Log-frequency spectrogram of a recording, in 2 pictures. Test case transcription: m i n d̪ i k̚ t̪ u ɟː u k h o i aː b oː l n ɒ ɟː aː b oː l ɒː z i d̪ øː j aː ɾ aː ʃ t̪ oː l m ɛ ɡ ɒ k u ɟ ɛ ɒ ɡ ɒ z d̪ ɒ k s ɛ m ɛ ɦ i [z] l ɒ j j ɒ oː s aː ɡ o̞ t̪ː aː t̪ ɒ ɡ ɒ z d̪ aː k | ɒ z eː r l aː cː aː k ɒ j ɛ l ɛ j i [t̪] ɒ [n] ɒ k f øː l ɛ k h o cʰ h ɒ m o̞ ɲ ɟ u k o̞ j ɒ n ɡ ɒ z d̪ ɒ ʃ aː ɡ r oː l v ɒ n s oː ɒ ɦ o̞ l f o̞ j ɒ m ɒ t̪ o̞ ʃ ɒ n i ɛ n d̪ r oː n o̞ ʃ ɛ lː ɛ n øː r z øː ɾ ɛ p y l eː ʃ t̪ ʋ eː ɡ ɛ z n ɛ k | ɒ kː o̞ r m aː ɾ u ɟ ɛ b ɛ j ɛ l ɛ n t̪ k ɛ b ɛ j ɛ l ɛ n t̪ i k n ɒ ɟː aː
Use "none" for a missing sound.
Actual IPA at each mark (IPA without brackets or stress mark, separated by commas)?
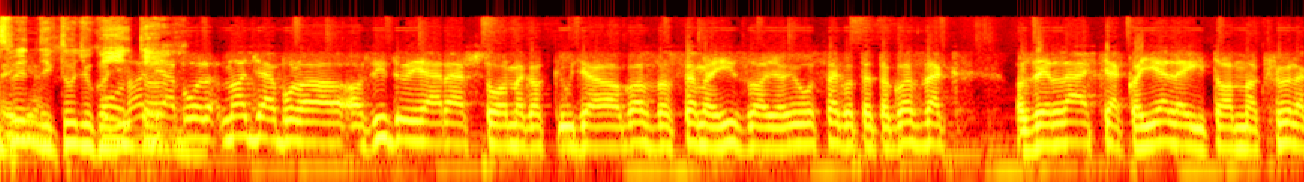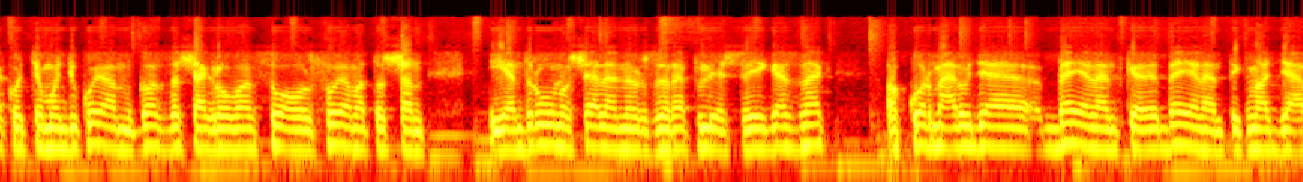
z, t̪, nː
